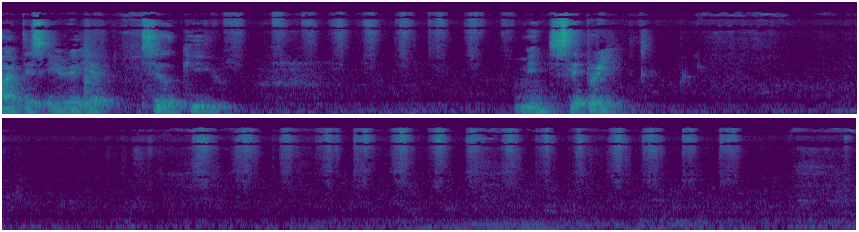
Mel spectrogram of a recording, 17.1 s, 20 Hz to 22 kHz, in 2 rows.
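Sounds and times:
razor scratching stubble: 2.2 - 5.2, 10.4 - 16.0.

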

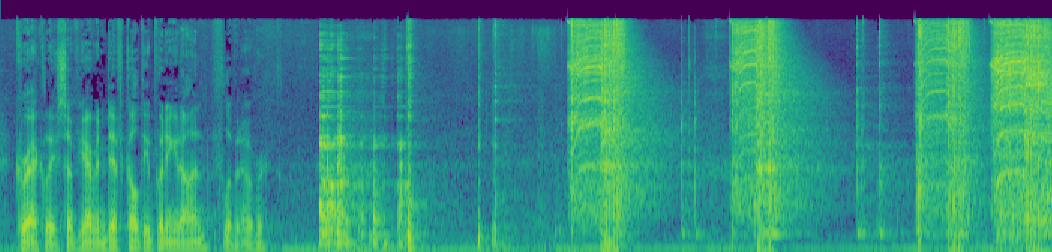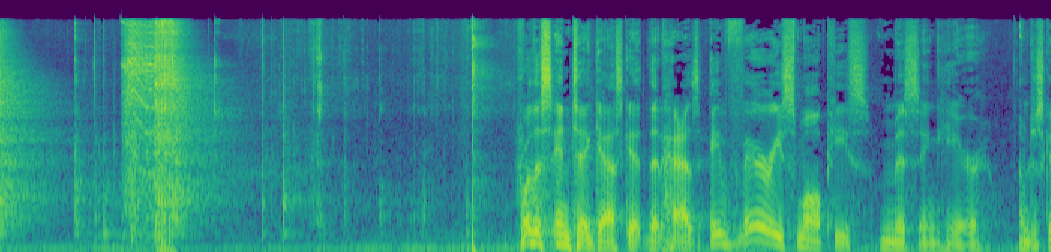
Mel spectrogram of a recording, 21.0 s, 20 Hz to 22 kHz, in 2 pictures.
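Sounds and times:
power driver motor whirring: 5.6 - 6.6, 7.3 - 8.2, 9.1 - 11.0, 11.7 - 12.7.

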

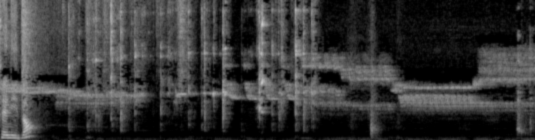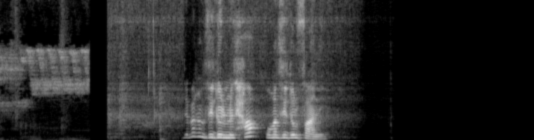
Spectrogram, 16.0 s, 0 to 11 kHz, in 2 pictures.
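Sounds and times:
spoon clinking on bowl: 0.9 - 4.8
sugar pattering into steel bowl: 1.0 - 4.9.

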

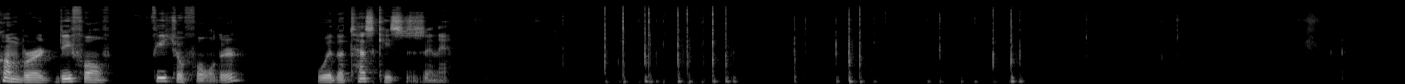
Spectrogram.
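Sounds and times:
typing on keyboard: 5.6 - 11.0, 11.6 - 11.9.

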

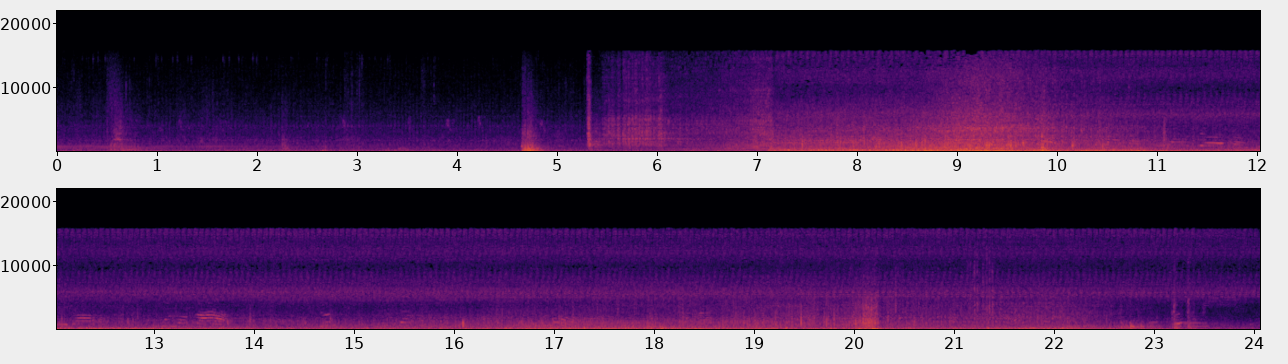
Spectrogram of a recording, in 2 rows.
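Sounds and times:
vehicle engine starting: 0.0 - 24.0
truck door slamming: 4.6 - 5.0.

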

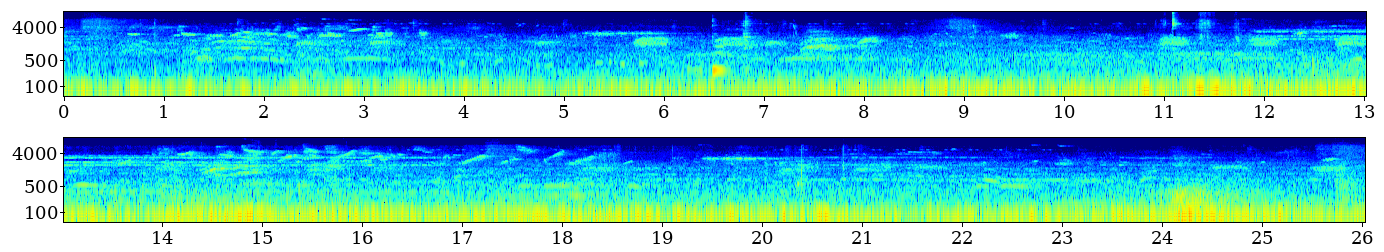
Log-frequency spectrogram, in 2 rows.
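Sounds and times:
steady low rumble: 7.7 - 26.0.

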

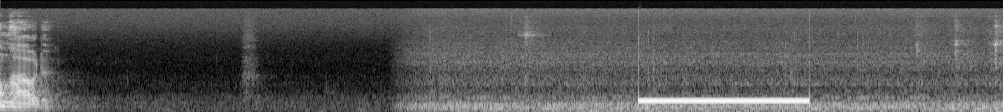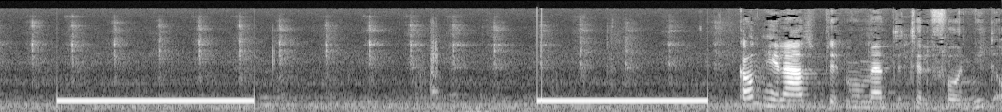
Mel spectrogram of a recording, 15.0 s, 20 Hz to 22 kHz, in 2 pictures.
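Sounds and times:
telephone ringback tone: 4.8 - 6.1, 8.0 - 9.4, 11.6 - 12.8.

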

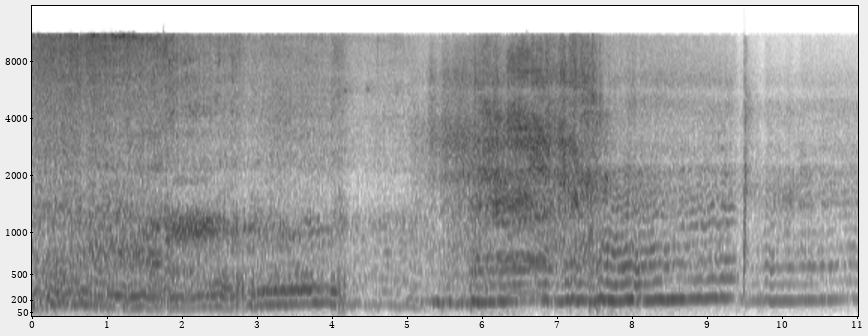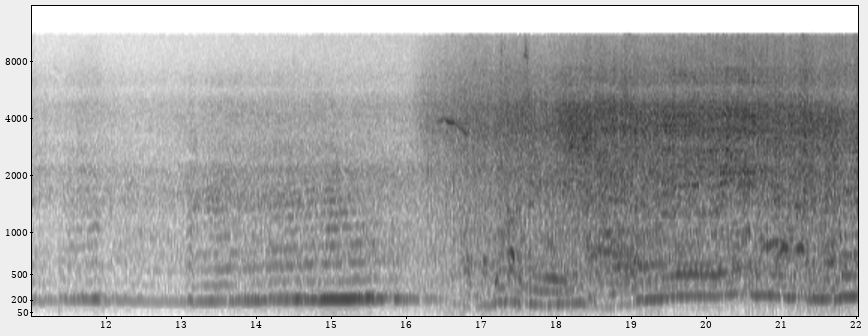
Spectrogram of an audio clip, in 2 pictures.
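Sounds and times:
rally car engines revving: 0.0 - 22.0.

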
